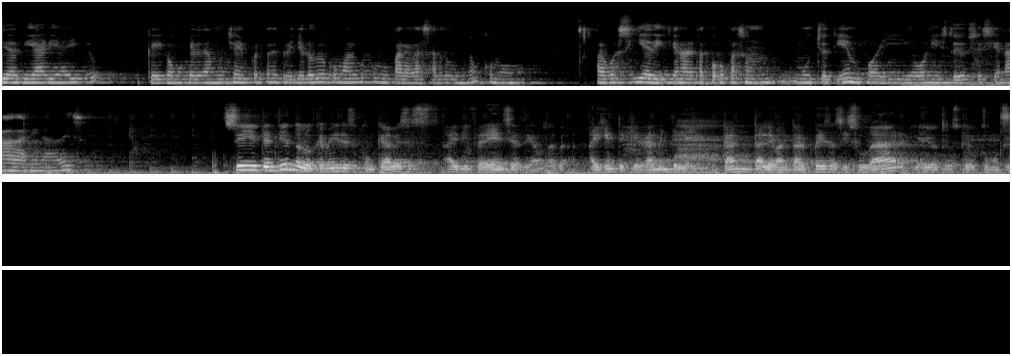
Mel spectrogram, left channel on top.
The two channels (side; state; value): right; silent; 61 dB below the other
